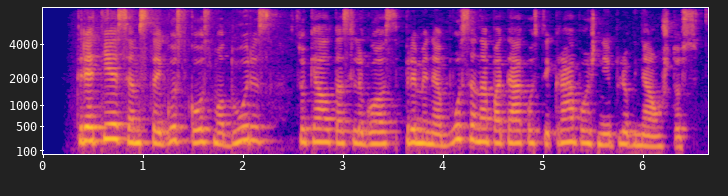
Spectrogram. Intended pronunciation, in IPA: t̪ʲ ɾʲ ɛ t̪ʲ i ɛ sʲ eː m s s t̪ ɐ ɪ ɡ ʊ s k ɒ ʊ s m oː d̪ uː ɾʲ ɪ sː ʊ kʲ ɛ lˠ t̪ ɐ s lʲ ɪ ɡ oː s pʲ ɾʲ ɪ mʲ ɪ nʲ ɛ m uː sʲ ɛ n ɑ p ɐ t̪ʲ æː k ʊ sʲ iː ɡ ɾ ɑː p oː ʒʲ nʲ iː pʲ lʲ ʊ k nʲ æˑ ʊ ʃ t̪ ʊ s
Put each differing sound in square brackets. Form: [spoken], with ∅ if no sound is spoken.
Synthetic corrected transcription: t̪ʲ ɾʲ ɛ t̪ʲ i ɛ sʲ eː m s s t̪ ɐ ɪ ɡ ʊ s k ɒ ʊ s m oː d̪ uː ɾʲ ɪ sː ʊ kʲ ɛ lˠ t̪ ɐ s lʲ ɪ ɡ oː s pʲ ɾʲ ɪ mʲ ɪ nʲ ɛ [b] uː sʲ ɛ n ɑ p ɐ t̪ʲ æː k ʊ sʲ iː [k] ɾ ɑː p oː ʒʲ nʲ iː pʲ lʲ ʊ [ɡ] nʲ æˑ ʊ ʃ t̪ ʊ s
